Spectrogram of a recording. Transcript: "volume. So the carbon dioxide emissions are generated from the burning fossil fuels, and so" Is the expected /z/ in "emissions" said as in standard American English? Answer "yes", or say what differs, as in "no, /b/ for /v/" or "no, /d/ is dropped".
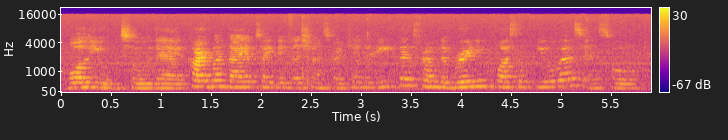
no, /s/ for /z/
